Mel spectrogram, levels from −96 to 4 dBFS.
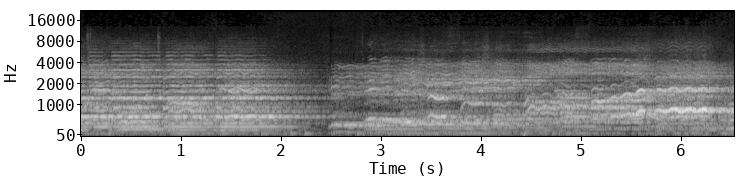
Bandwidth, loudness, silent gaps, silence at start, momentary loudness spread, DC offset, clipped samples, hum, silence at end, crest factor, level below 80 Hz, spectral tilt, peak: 10.5 kHz; -20 LUFS; none; 0 s; 14 LU; under 0.1%; under 0.1%; none; 0 s; 16 dB; -58 dBFS; -4.5 dB/octave; -4 dBFS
